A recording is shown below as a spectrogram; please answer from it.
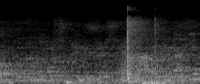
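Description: A single sharp smack of a strike landing on a trainer's hand-held pad, a little over a second in, with voices in the gym behind.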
